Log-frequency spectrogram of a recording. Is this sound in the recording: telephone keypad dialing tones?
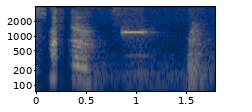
yes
